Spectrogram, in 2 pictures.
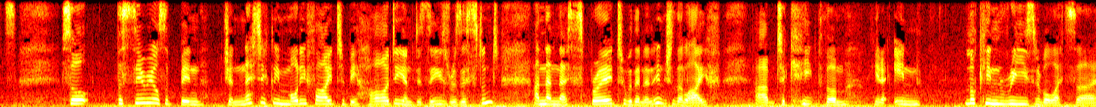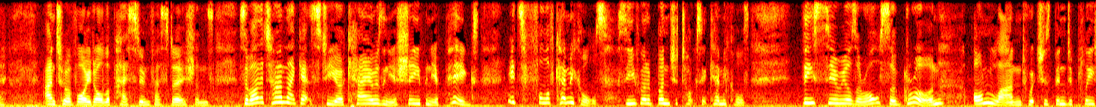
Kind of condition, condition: setting, outdoors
